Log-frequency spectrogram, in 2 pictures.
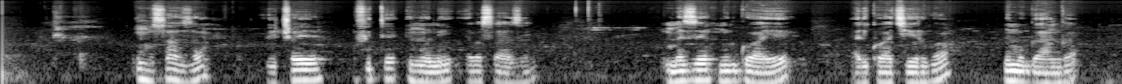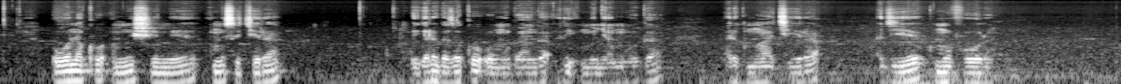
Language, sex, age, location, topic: Kinyarwanda, male, 18-24, Kigali, health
